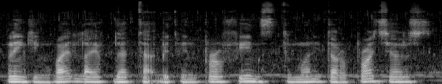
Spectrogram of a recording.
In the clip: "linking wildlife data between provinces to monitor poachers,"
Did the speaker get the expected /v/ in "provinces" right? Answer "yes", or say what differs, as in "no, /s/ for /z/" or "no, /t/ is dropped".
no, /f/ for /v/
